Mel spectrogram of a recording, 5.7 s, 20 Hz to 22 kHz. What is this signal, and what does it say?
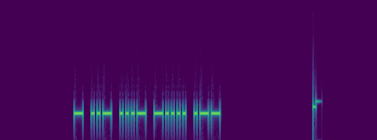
Morse code, heard as a keyed tone, about 28 wpm, 700 Hz. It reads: TUV6W
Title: Five Challenging Letter-Number Combinations 28wpm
